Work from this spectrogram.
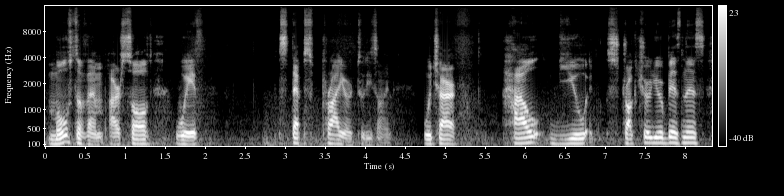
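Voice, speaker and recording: Middle-aged man from Ecuador, podcast guest, mid-pitched, reflective, halting delivery. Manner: thoughtful, pauses and restarts often. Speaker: guest, architect and business coach. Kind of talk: conversational podcast interview.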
